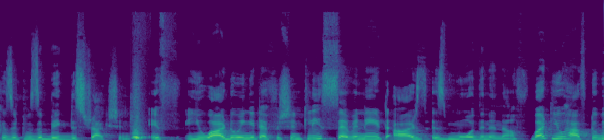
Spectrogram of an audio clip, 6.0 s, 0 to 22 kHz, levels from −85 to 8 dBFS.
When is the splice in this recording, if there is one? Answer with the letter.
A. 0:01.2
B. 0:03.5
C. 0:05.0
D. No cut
A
